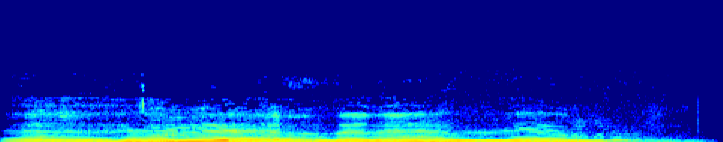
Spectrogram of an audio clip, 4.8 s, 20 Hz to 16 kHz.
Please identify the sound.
28. Lenguaje Extraño
Language, France, Another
